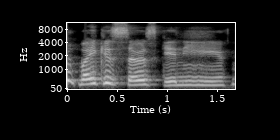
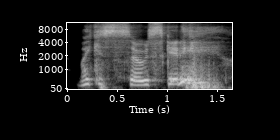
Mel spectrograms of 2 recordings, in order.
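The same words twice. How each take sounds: First: Laughing it out, slow. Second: Slow, breathless amazement; gasping surprise. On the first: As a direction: repeat it while chuckling. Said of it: "laughing repeat". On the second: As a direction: gasp before it, astonished. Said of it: "gasp reaction". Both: Real, not acted.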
